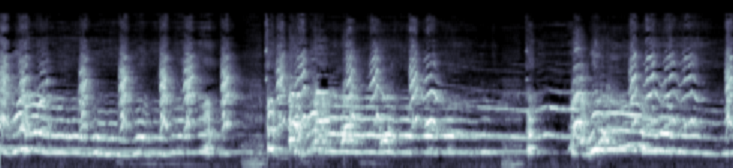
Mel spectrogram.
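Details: Kalia, an Alaskan Malamute, joins her PomChi best bud Mikhos in a duet. A long, level howl holds underneath while rapid, quavering yodel-like yips pulse above it, briefly breaking twice before resuming with rising, warbling notes.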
